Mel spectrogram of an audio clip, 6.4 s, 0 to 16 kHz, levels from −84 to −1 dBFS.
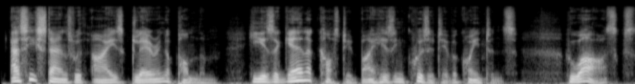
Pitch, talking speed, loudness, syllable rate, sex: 105 Hz, 170 wpm, -20 LUFS, 5.7 syllables/s, male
